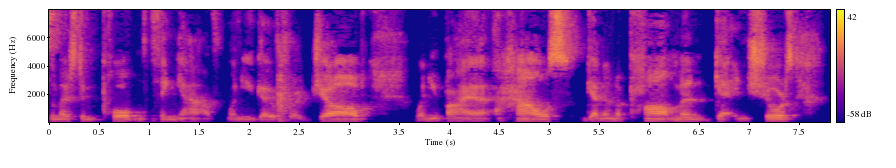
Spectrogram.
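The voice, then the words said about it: Clear accent. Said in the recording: “I hope if anyone's listening, they understand my accent ... you have a very clear accent”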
